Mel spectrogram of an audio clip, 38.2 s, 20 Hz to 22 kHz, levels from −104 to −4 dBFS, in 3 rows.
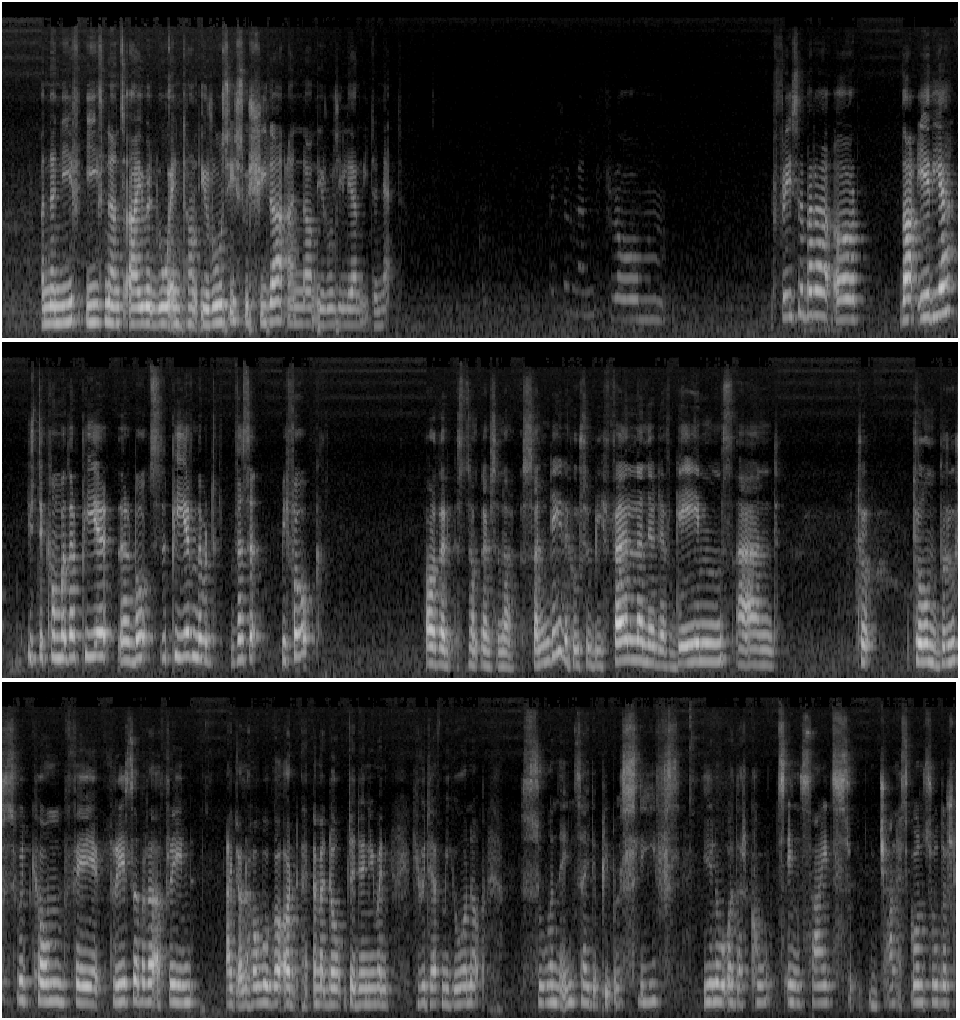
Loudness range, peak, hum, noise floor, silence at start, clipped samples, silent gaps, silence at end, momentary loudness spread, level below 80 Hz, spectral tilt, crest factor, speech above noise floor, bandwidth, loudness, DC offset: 9 LU; -18 dBFS; none; -77 dBFS; 0.5 s; under 0.1%; none; 0 s; 15 LU; -86 dBFS; -4 dB/octave; 22 dB; 38 dB; 18 kHz; -39 LUFS; under 0.1%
